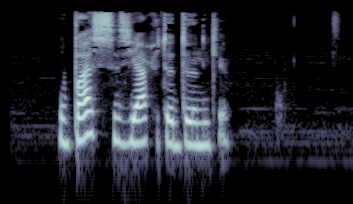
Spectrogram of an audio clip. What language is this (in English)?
Abkhazian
